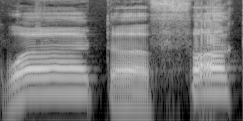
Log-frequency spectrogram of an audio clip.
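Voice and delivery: high, drawn-out bewilderment; stunned disbelief. Retold or imitated. Man recalling the hum suddenly stopping, stunned disbelief.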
